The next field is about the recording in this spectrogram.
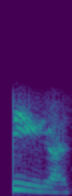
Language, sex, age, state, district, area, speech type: Bengali, female, 45-60, West Bengal, Hooghly, rural, conversation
